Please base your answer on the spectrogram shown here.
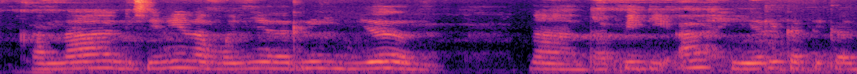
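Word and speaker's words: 리을: Itu karena sebenarnya memang fungsi dari huruf real ini di awal menjadi R dan di akhir menjadi L.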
